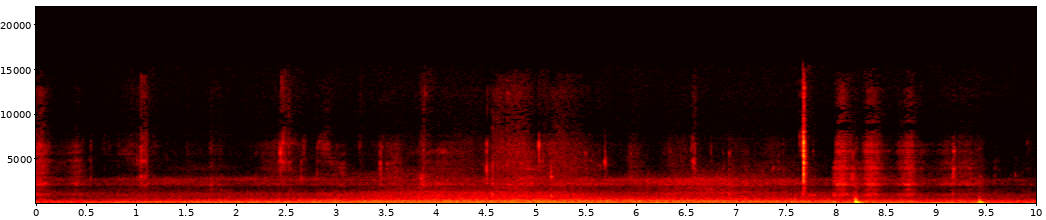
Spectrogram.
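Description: Low, steady rumble inside a car that swells gently through the middle and eases off, with faint chewing of a spoonful of ice cream and a few small clicks in the last couple of seconds.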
